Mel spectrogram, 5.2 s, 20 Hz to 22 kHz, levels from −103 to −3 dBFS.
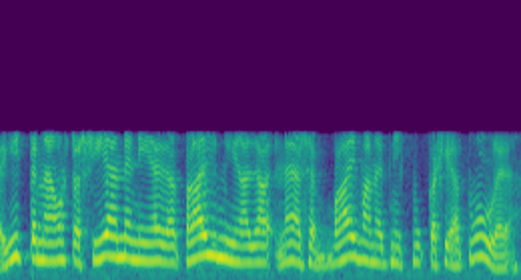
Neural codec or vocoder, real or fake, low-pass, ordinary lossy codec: none; real; 3.6 kHz; none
